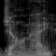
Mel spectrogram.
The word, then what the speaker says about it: Gjonaj: my name is Joni and I know the spelling is more intimidating than the actual pronunciation but uh I'm a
